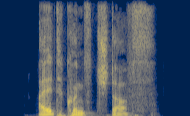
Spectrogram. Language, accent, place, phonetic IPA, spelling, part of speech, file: German, Germany, Berlin, [ˈaltkʊnstˌʃtɔfs], Altkunststoffs, noun, De-Altkunststoffs.ogg
- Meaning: genitive singular of Altkunststoff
